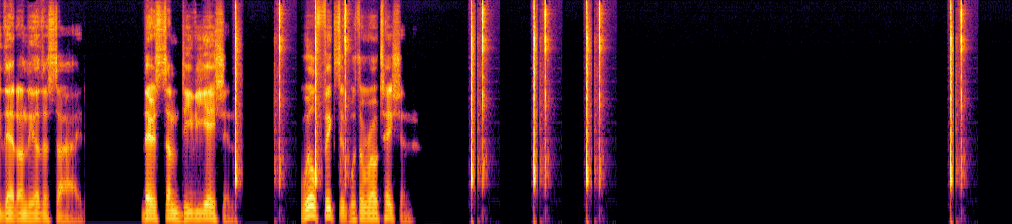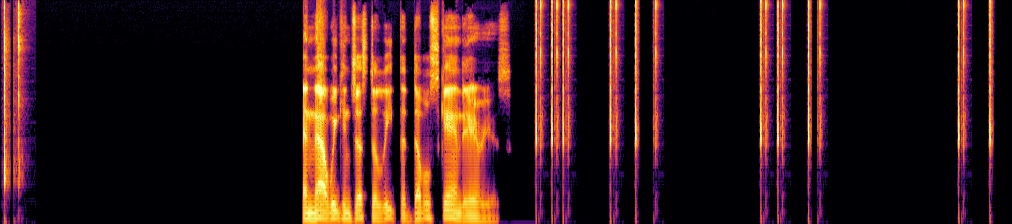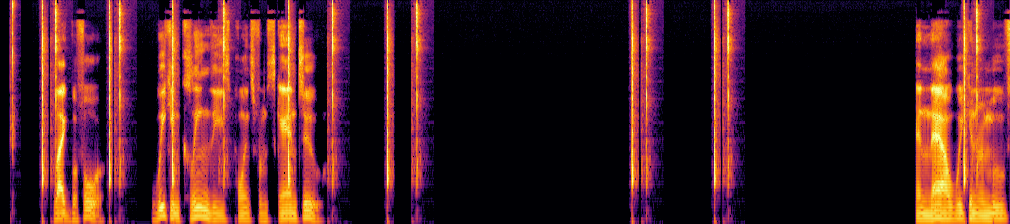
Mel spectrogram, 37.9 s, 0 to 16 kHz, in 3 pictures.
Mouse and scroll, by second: 0.4-0.7 scroll up 2, 1.9-2.6 scroll down 4, 2.9 middle click, 3.9 middle click, 4.5 scroll up 1, 4.9 middle click, 5.8 right click, 6.6 click, 7.3 click, 7.7-8.0 scroll down 1, 8.1 scroll up 1, 8.4 scroll down 1, 9.4 middle click, 9.8 middle click, 10.1 middle click, 10.4 middle click, 10.8 middle click, 11.8 click, 12.6 click, 14.2-14.5 scroll down 1, 15.3-15.6 scroll down 1, 15.9-16.2 scroll up 1, 16.6-18.1 scroll down 4, 18.5-18.9 scroll down 1, 19.1 scroll up 1, 19.3 click, 19.5 click, 19.6 click, 20.2 click, 20.6 right click, 22.1 click, 22.3 click, 22.7 right click, 24.6 right click, 25.0 click, 25.8 right click, 26.6 click, 27.4 right click, 28.8 right click, 30.1 right click, 33.1 right click, 34.2 click, 37.3 click.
